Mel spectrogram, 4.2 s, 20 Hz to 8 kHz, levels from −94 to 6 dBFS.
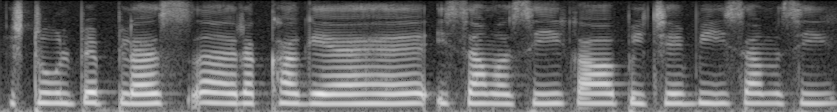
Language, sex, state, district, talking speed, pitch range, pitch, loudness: Hindi, female, Bihar, Vaishali, 200 wpm, 255-265 Hz, 260 Hz, -15 LUFS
